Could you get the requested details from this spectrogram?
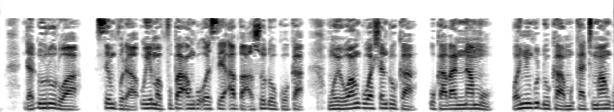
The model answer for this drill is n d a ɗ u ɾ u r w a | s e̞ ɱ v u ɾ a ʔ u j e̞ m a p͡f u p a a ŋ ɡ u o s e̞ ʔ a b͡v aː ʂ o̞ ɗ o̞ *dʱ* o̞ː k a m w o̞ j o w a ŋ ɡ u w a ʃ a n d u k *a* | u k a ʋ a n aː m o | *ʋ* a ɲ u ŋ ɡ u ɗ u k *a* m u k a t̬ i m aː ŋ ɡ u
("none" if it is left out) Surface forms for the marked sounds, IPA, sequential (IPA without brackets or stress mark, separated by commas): ɡʱ, a, w, a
